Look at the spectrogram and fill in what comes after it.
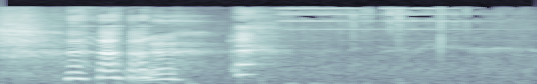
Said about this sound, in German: Wie wäre es, wenn wir einfach an der Haustür klingeln?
